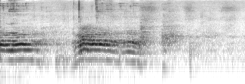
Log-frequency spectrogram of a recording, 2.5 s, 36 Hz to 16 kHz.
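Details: Biscotti, a female Great Pyrenees puppy almost 3 months old, gives two drawn-out tonal whines, the second rising sharply and then sliding down before fading into quieter sniffs.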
